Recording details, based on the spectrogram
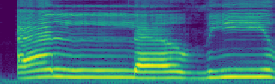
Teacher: lamnya tasdid tapi tidak boleh dengung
